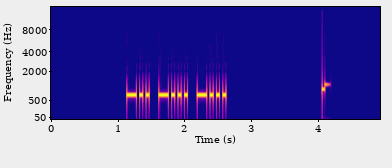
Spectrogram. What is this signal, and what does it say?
Morse code, heard as a keyed tone, about 25 wpm, 700 Hz. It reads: DBB
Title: All Cut Numbers - 3-Digit 25wpm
